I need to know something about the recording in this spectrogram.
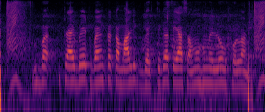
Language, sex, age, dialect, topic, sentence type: Bhojpuri, female, 25-30, Western, banking, statement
